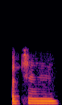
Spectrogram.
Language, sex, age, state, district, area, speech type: Punjabi, female, 45-60, Punjab, Barnala, urban, conversation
